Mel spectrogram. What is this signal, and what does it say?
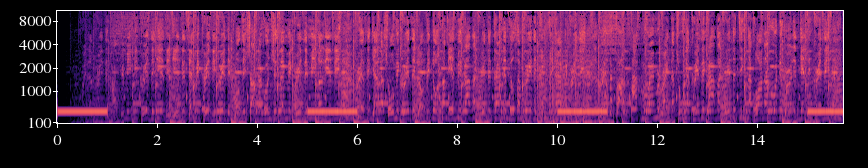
Ringback tone (Europe, 425 Hz), with noise.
